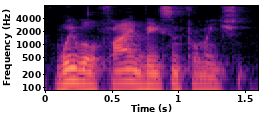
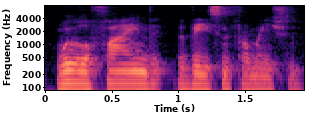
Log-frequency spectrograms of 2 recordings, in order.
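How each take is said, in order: No difference in how they are said.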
